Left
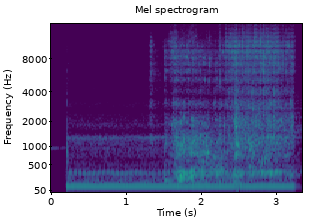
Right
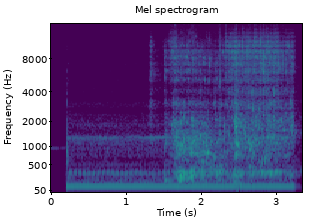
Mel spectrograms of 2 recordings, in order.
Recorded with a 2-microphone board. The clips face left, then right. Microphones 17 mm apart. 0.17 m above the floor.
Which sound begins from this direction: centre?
A toilet flushing, at 0.2 s.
